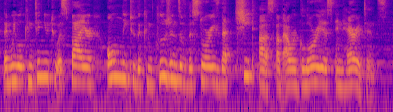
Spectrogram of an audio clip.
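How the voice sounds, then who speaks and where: A woman storyteller delivering poetic scripted narration in a solemn, deliberate way, with dramatic phrasing and emphatic repetition. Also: mid-range voice. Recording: echoey, reverberant sound with music behind. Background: music.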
